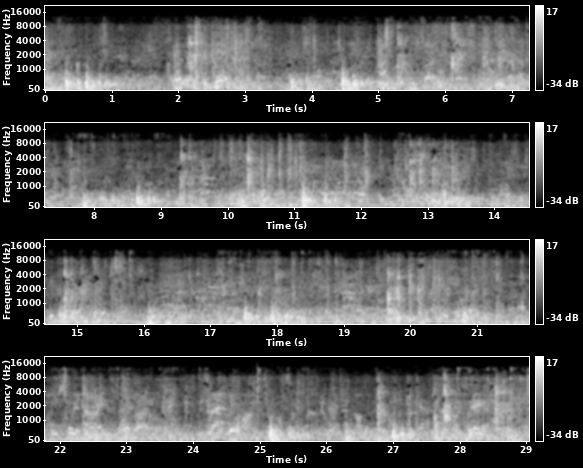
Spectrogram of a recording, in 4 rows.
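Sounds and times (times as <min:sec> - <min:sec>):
balls knocking pins: 0:00.0 - 0:29.0
bowling balls rolling on wooden lanes: 0:00.0 - 0:29.0
voices in a hall: 0:00.0 - 0:29.0.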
